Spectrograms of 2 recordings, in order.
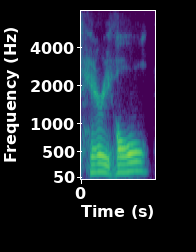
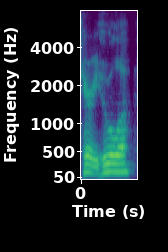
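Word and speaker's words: Harry Hole: it and it's it look you think it's pronounced Harry Hull but it's pronounced Harry hoola um but some of these you know like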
